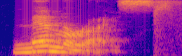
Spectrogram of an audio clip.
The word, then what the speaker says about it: memorize: shim so we have memorized the stress is on the first syllable memorize okay and like I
